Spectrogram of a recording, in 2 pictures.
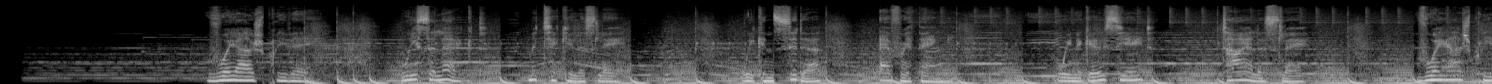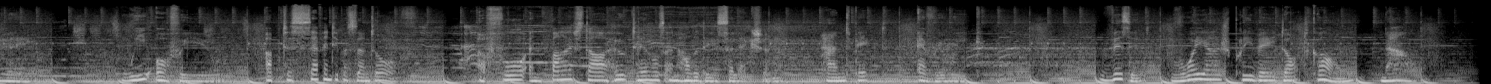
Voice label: UK; Voyage Privé

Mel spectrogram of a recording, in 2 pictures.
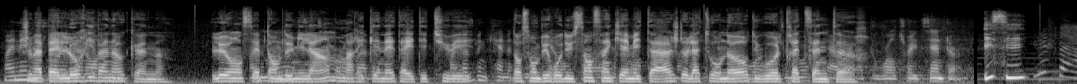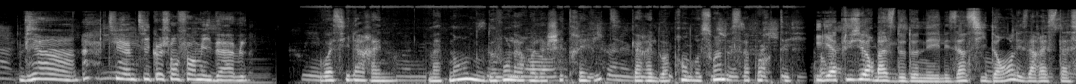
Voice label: Medley Voice Over

